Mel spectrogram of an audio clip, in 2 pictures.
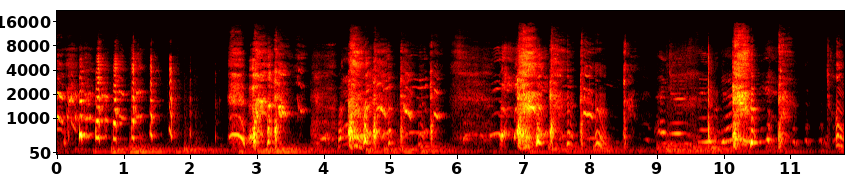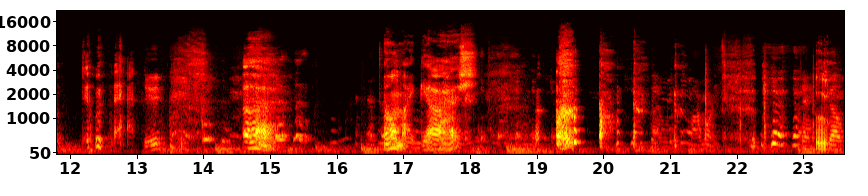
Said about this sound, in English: Excuse me. I was coughing so hard, my gosh.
